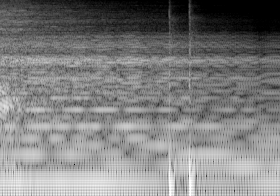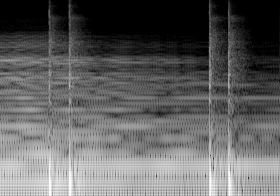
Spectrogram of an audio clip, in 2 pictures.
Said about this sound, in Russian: Остается только дрожать и слушать, как стучит мое сердце.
